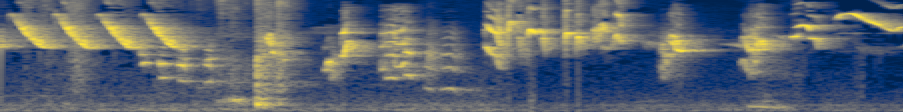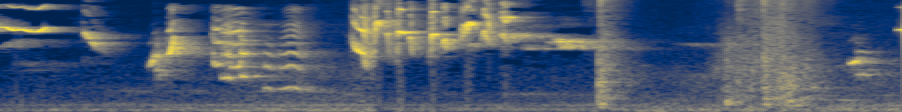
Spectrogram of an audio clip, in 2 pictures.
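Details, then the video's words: Varied Oriental magpie-robin song meant to prompt silent birds to sing, with fast descending trills, harsh squawky notes and high sliding whistles in bursts separated by brief pauses. "Kacer Bisu, Dijamin Bunyi Setelah Mendengarkan Suara Kacer Ini.."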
